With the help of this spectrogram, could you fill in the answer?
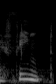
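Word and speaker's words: Fhin: F-H-I-N F-H-I-N というねフィンという方々で I don't know much about them because I just came across with their songs one day and I just love it so much that I've been listening to their songs ever since どこの方たちなんですかねフィンさ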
